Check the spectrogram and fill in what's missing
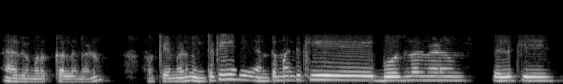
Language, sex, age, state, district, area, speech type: Telugu, male, 18-30, Andhra Pradesh, East Godavari, rural, conversation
